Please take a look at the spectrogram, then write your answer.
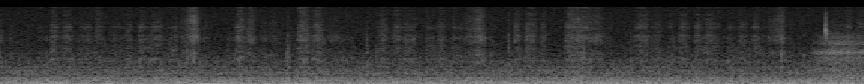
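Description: Pencil lead in a lead holder scratching steadily across paper, a continuous close, soft scraping with small bursts as strokes change direction, no voices.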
